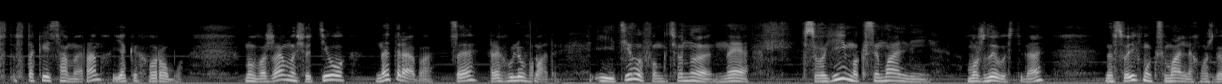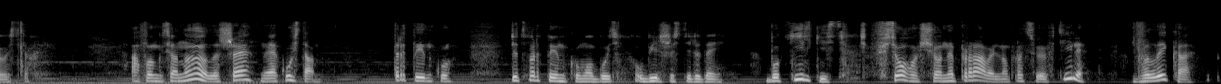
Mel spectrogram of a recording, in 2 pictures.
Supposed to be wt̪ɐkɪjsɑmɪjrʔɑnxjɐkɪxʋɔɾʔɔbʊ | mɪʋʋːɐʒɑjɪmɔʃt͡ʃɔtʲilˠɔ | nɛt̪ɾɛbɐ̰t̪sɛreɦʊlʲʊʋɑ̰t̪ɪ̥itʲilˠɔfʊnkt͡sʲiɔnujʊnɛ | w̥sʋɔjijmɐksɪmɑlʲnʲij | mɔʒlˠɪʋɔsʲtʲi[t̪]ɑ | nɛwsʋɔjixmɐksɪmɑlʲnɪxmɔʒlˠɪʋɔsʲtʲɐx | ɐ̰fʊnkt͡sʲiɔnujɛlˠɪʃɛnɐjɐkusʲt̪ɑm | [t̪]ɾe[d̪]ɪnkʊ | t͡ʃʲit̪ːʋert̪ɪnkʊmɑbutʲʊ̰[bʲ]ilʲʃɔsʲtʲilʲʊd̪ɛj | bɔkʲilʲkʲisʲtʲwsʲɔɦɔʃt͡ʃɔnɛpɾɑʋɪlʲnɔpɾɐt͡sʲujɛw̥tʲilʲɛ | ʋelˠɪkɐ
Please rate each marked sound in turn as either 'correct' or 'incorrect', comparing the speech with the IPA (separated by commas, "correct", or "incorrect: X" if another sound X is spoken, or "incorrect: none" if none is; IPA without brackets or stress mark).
incorrect: d̪, correct, incorrect: t̪, correct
